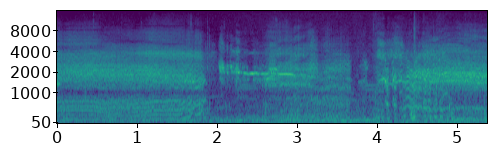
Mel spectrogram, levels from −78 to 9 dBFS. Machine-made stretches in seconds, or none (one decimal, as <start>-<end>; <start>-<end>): 0.0-2.7

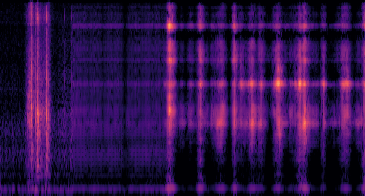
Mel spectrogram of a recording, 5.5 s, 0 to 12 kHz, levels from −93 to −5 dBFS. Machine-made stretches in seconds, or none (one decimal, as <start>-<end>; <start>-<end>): 1.1-5.5

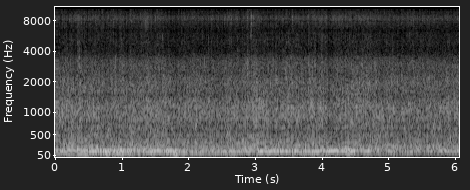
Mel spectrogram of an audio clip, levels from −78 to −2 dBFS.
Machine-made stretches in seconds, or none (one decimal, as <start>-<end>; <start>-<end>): 0.0-0.5; 3.1-4.7

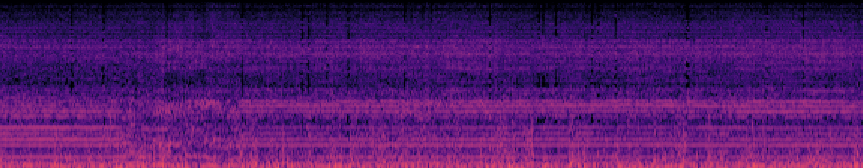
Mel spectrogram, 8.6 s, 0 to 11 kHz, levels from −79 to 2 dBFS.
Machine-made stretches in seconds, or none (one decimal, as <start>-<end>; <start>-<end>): 1.2-2.4

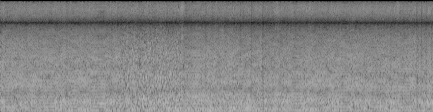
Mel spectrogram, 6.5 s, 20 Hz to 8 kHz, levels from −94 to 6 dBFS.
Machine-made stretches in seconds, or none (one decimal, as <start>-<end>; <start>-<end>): 0.0-1.8; 2.7-6.5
